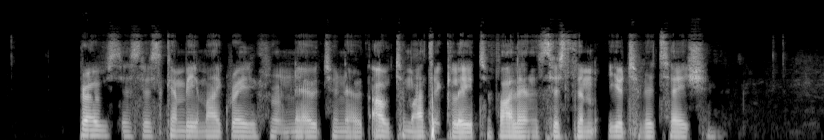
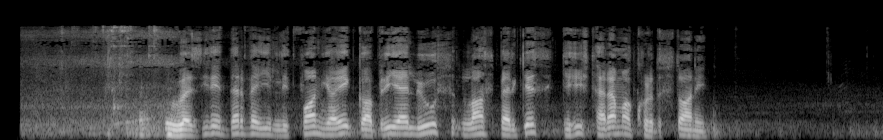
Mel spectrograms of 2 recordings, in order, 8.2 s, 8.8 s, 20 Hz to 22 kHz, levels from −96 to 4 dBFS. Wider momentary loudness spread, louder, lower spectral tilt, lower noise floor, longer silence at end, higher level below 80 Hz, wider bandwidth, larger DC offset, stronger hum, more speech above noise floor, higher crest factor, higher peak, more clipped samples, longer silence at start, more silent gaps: second, 10 LU vs 14 LU; about the same, -22 LUFS vs -24 LUFS; about the same, -4.5 dB/octave vs -5.5 dB/octave; first, -87 dBFS vs -65 dBFS; second, 1.1 s vs 1.8 s; first, -52 dBFS vs -70 dBFS; second, 9.6 kHz vs 11.5 kHz; neither; neither; first, 64 dB vs 42 dB; about the same, 22 dB vs 22 dB; about the same, -2 dBFS vs -4 dBFS; neither; first, 0.8 s vs 0.35 s; neither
